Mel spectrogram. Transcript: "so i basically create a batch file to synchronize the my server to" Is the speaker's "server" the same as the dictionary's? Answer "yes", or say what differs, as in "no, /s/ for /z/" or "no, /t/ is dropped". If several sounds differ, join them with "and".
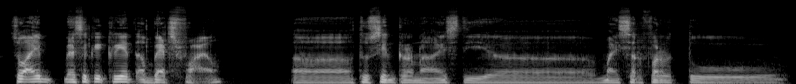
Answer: no, /f/ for /v/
